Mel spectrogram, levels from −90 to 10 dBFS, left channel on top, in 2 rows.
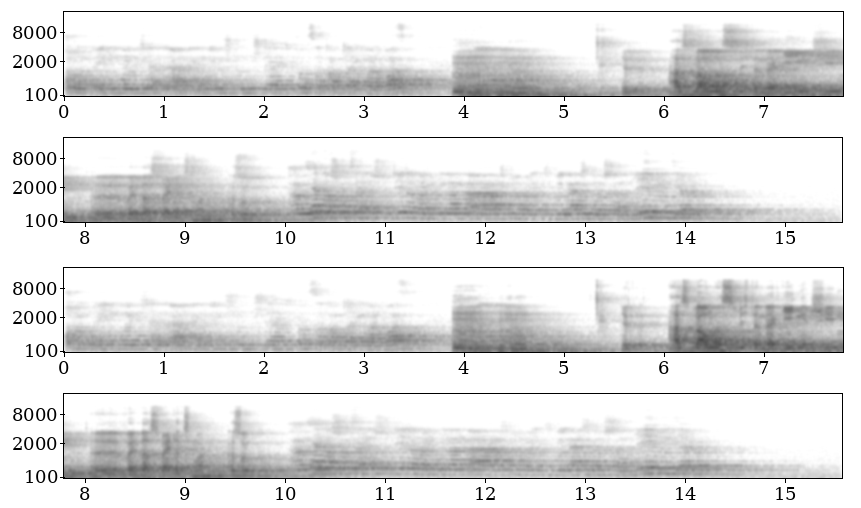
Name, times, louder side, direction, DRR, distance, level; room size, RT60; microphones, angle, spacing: voice 1, 0.0-3.4 4.1-4.6 10.0-14.1, left 2 dB, 30° left, -6 dB, 3.9 m, -43 dB
voice 2, 3.9-4.7 5.6-9.7, right 2 dB, 90° right, 4 dB, 1.3 m, -29 dB
15.5 x 11.0 x 3.7 m, 2.2 s
head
